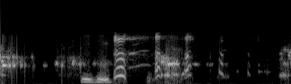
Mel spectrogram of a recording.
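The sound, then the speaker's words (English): A dog barks excitedly in a few quick, high-pitched yelping bursts, loud and urgent, with a voice talking briefly around them. The male dog is set off by hearing the word "gun" spoken, in a home in New Orleans. “My dog is freaking out all of a sudden.”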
